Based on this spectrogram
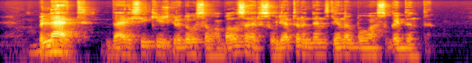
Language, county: Lithuanian, Alytus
